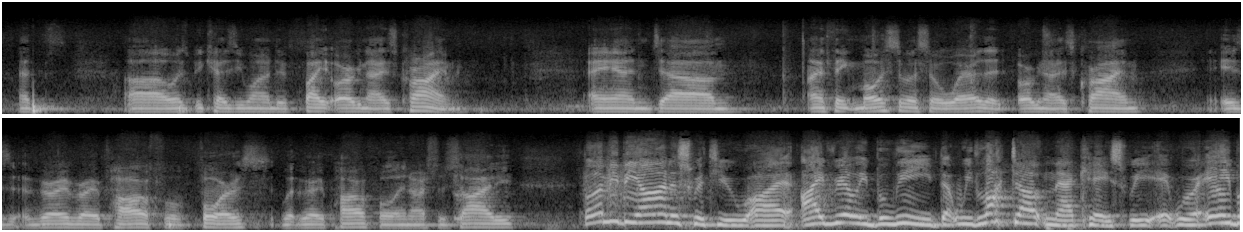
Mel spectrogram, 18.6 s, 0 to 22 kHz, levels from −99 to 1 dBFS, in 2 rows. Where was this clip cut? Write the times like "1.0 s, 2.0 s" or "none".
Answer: 11.4 s, 13.6 s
